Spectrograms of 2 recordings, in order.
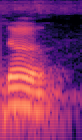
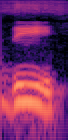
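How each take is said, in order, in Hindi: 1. स्वर छोटी 'uh' आवाज़ है। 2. स्वर लंबी 'ee' आवाज़ है। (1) "it इज pronounced as द" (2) "it इज़ pronounced as दी"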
